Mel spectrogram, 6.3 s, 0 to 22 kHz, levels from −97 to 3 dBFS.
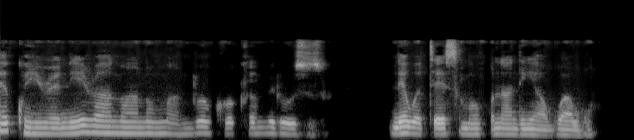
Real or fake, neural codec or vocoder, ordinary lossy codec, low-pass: fake; codec, 16 kHz, 2 kbps, X-Codec, WavLM features, trained on Multilingual LibriSpeech; none; none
